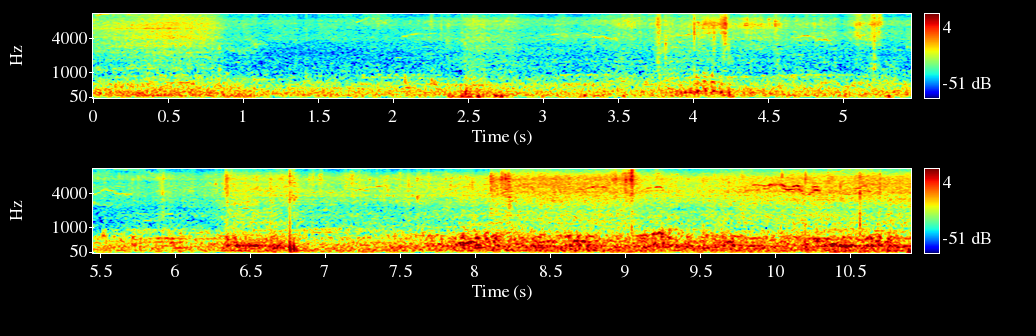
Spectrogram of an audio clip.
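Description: Howrah breadline pigeons coo softly and flutter close by in the rain, with a steady low murmur of calls and occasional wingbeats throughout.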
